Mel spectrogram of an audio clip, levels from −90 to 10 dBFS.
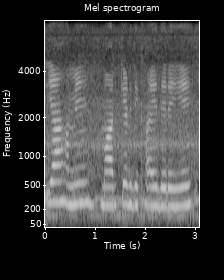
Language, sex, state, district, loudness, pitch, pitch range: Hindi, female, Uttar Pradesh, Lucknow, -16 LUFS, 245 Hz, 235-260 Hz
